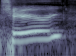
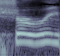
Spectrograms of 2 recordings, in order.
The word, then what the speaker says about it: Cherie: name to Cherie because people are like Cherry. No, it's I ain't Cherie. gonna hold you. Yes, that is how you say with my. Cherry for a little minute. That is until how I you heard say it. my artist name. It is Cherie, like my Cherie Amore.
